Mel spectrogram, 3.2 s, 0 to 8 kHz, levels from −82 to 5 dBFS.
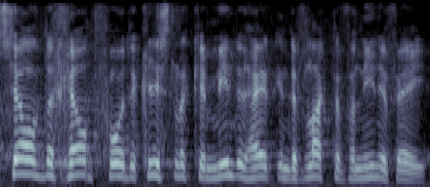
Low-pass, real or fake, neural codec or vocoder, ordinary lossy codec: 7.2 kHz; fake; codec, 16 kHz, 8 kbps, FunCodec, trained on LibriTTS, 25 frames a second; none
